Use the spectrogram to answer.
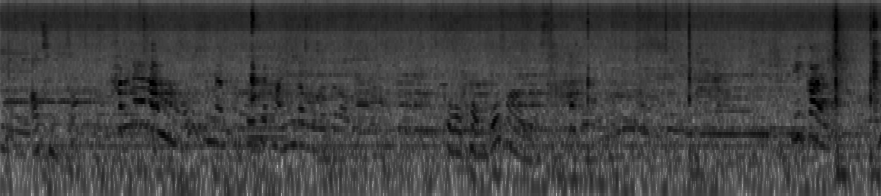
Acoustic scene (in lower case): restaurant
